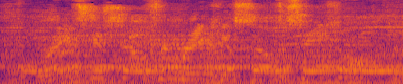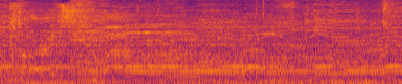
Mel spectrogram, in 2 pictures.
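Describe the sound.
A band playing live at the Memphis in May Beale Street Music Festival in Memphis: a singer's vocals ride over dense, steady instrumental backing that stays loud throughout.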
